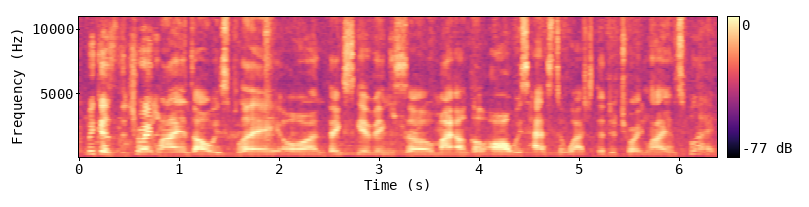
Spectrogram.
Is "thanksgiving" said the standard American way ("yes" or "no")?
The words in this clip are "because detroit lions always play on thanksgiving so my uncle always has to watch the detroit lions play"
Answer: yes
